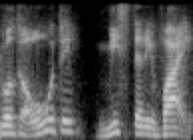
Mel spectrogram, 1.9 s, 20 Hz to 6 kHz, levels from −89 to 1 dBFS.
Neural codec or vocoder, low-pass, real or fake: codec, 16 kHz in and 24 kHz out, 0.8 kbps, FocalCodec, streaming, 65536 codes; 5.4 kHz; fake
